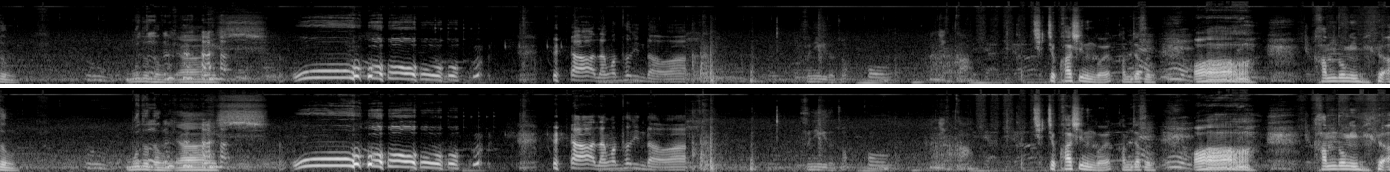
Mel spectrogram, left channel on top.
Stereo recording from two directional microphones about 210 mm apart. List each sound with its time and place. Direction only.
1.3 s a man's voice: 25° right (ahead or behind)
2.9 s speech: 10° right (ahead or behind)
10.3 s speech: centre (ahead or behind)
